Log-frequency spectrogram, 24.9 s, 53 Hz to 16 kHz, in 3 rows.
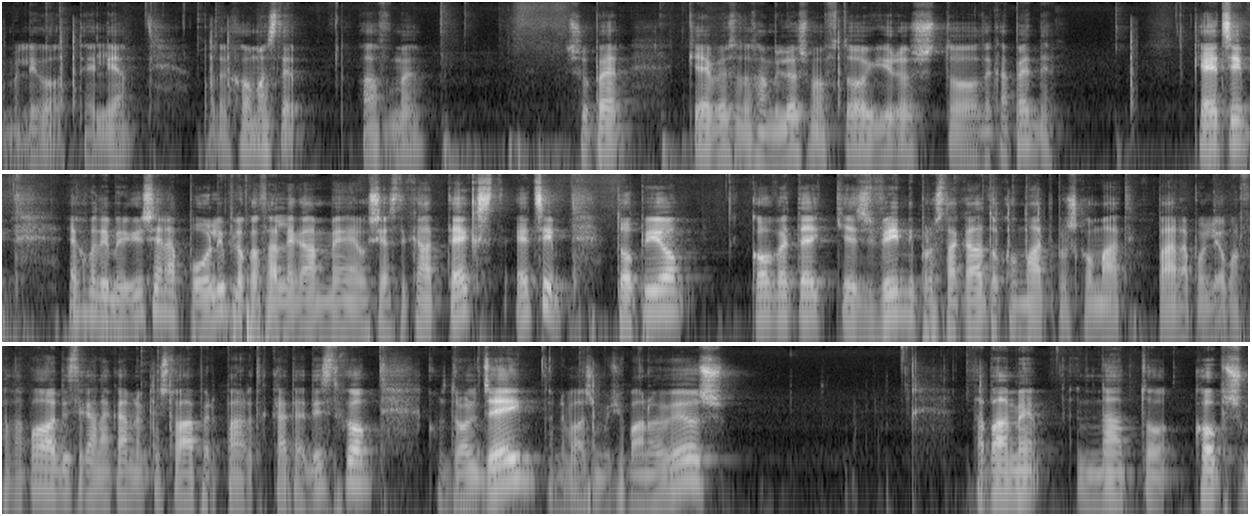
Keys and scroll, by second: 2.9 alt+BackSpace, 4.3 alt+super+d, 8.2 v, 8.9 shift+Up, 14.5 space, 19.6 super+j, 20.5 shift+super+j, 23.9 shift+m.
